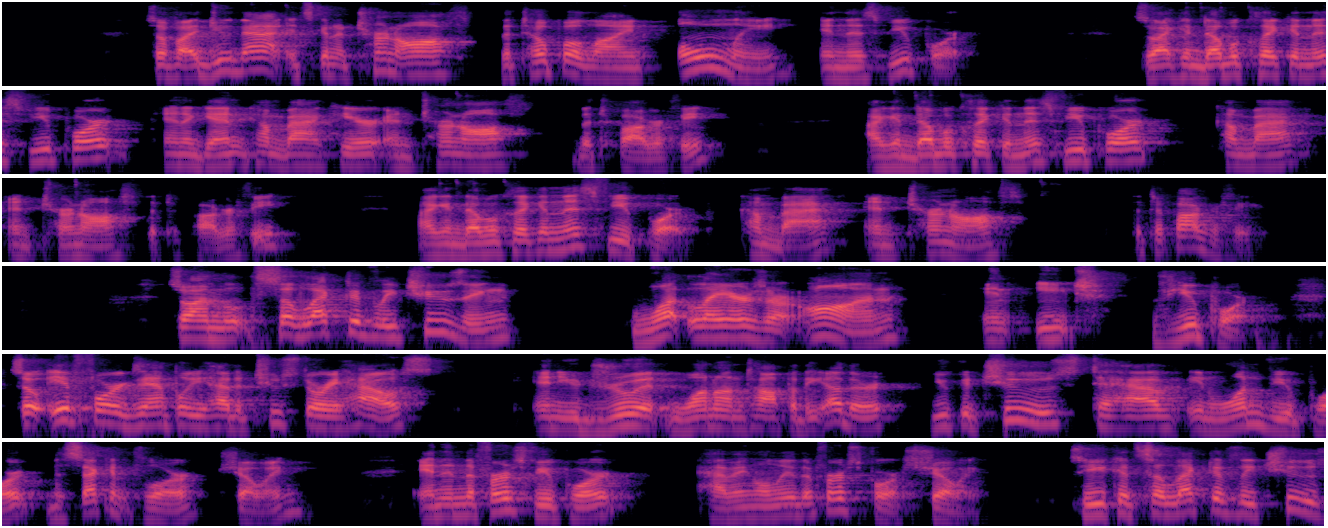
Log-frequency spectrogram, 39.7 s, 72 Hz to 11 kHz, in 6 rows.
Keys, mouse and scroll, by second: 1.8 click, 6.4 click, 6.8 click, 9.4 click, 11.6 click, 11.9 click, 14.1 click, 15.9 click, 16.3 click, 18.9 click, 22.7 F15.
